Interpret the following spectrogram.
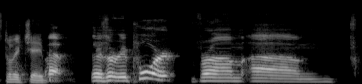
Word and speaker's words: Deutsche Bank: Recently, Deutschbank. Deutschbank. Is that right? Am I saying it right? I It's close enough, man. It's Deutsche Bank.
